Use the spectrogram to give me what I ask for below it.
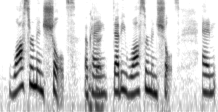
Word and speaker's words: Wasserman Schultz: says that um Debbie Wasserman shoe Debbie who I can't ever say her name. It's uh Wasserman Schultz.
